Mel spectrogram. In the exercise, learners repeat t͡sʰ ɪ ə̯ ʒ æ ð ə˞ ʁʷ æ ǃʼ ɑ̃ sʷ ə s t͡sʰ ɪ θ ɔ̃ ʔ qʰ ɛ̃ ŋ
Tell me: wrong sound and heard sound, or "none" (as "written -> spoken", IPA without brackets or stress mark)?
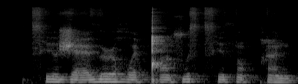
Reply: none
